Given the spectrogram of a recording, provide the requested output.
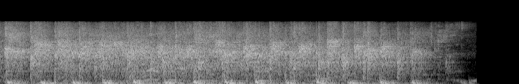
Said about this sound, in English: Thank you, and applause for them.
